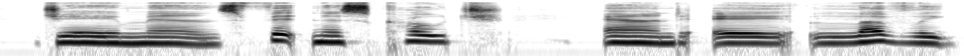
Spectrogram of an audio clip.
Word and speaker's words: Muenz: We're talking today with Jay Menz, and that's spelled M-U-E-N-Z. Jay Menz, fitness coach and a lovely gifts activator.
